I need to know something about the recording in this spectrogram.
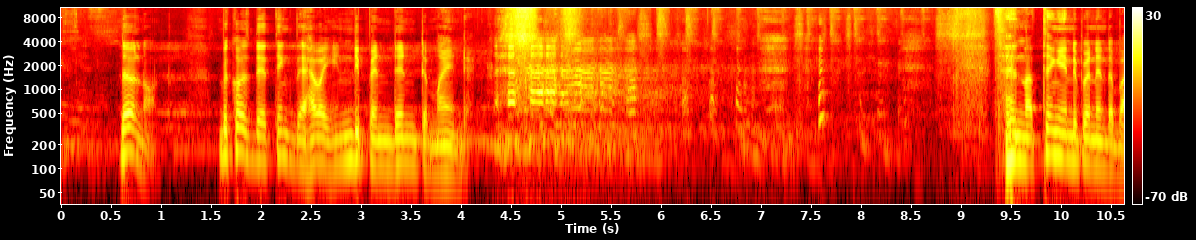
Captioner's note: laughter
